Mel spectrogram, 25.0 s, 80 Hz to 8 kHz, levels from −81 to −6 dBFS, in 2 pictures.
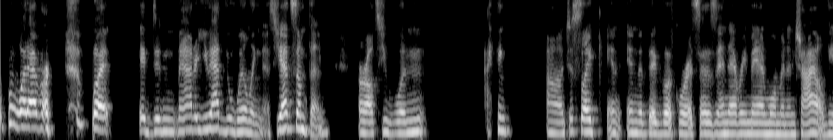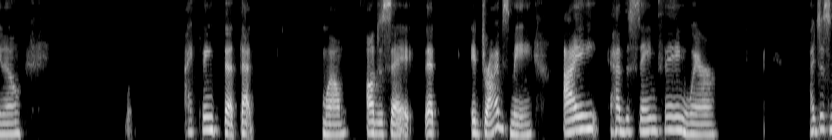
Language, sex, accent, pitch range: English, female, American, 180-220 Hz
